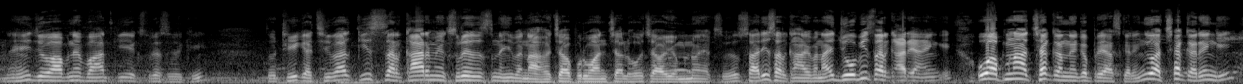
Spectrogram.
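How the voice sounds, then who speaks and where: A man giving his opinion in a measured way during a roadside interview. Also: on the high side, animated, fairly bright tone, slight background noise. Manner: measured, then irritated. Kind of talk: street vox pop. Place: roadside outdoors.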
